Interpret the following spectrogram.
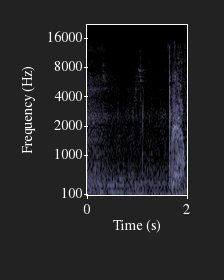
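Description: Near silence: faint, distant speech off the microphone fading out, then a short breath-like sound near the end.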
